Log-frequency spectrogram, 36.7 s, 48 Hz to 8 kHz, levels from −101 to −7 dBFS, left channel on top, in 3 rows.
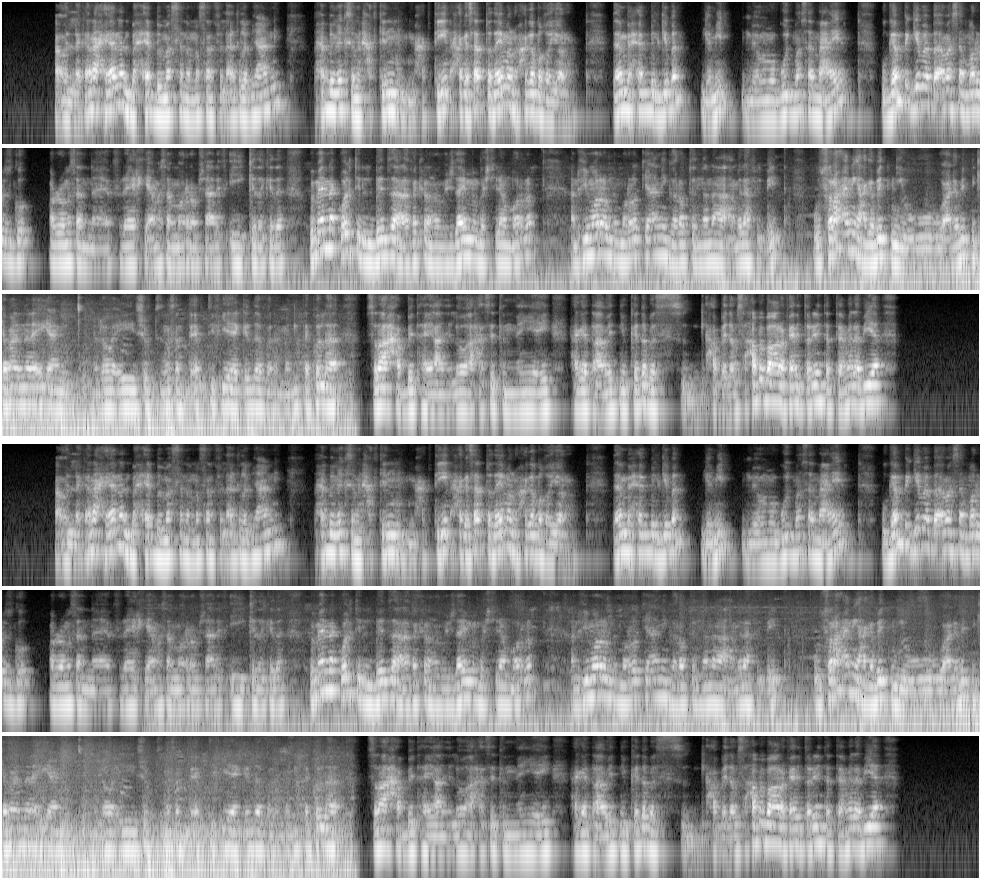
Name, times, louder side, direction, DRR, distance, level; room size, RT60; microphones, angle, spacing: voice 1, 0.7-3.6 3.9-22.1 22.4-35.6, left 3 dB, 80° left, 0.7 m, -21 dB
sound 1, 14.0-28.9, right 1 dB, 40° right, 0.4 m, -29 dB
2.5 x 2.3 x 2.8 m
head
